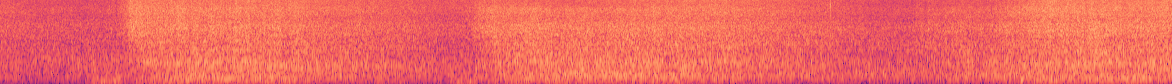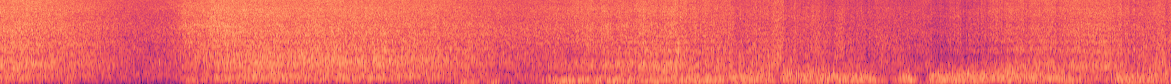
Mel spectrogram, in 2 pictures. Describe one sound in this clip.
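Small waves break and wash up onto a beach, rising and falling in surges.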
